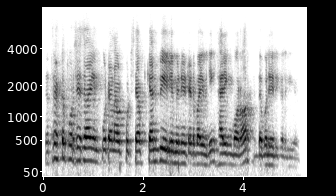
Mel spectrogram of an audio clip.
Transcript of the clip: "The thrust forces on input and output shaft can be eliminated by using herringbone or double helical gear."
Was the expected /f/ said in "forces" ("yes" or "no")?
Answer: no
